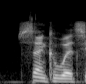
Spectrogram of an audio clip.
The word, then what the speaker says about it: Sienkiewicz: And Bill, I can't pronounce his last name, Sienkiewicz, who I guess was maybe the writer or co-author. – Senkiewicz, yeah. Let's say it's pronounced that way.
